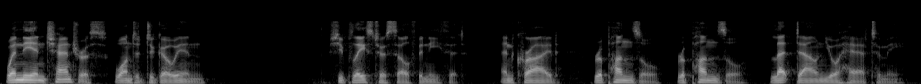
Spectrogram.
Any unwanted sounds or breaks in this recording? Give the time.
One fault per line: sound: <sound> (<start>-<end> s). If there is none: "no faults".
no faults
